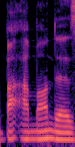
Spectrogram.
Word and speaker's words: Bahamondes: Well, firstly, I give you a lot of credit for pronouncing Ignacio Bahamondes' name correctly, because I know everyone's going with the Baja. The H is silent, so respect, my friend, for putting in that work.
